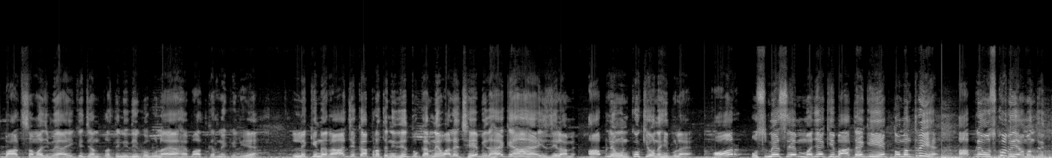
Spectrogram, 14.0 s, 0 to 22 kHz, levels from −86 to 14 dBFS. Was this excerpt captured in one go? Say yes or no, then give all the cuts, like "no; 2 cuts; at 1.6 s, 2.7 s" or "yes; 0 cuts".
no; 4 cuts; at 3.6 s, 7.7 s, 9.3 s, 12.6 s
